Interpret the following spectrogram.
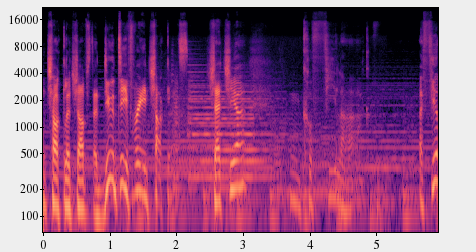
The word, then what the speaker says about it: Czechia: Oh, it's pronounced Czechia? Czechia.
